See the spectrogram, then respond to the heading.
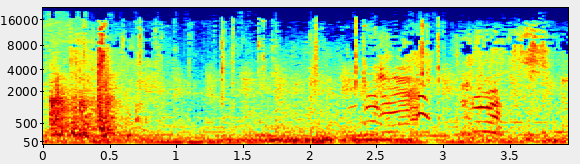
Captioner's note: grunting, groanining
